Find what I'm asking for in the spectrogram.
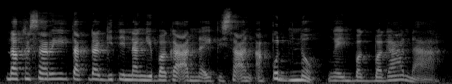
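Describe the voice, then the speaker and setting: A woman's voice: medium pitch, animated, brisk, bright, forceful tone, reverberant. A woman playing a righteous, blunt village woman with a Filipino accent in a radio comedy drama. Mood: disapproving.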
